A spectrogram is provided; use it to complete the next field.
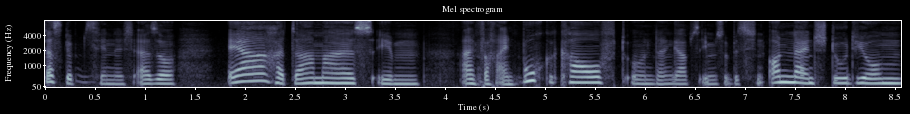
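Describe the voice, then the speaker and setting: A woman talks at a fairly slow pace with a fairly high pitch and ordinary pitch variation. The sound is dry and close, with no echo. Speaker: podcaster. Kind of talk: casual monologue. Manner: hesitant with many fillers.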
